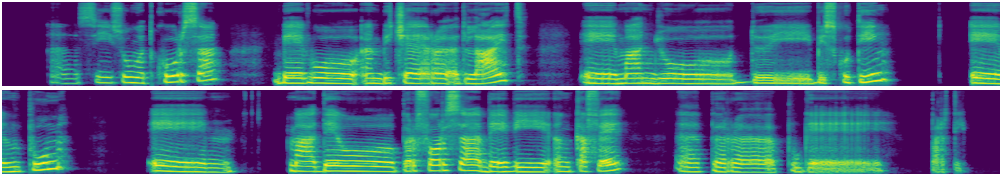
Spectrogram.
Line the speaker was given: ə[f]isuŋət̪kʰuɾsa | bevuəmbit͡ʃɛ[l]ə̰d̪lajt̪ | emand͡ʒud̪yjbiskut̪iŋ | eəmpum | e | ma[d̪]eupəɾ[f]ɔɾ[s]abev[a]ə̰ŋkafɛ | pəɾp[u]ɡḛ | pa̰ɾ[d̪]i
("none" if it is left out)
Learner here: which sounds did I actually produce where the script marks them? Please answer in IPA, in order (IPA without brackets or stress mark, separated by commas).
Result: s, ɾ, d̪, f, s, i, u, t̪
